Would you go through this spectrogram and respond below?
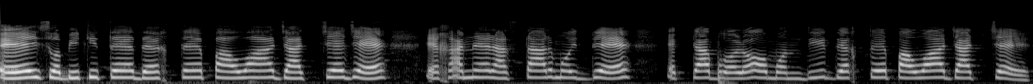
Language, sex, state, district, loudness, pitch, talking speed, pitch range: Bengali, female, Assam, Hailakandi, -18 LUFS, 310 Hz, 85 wpm, 290-320 Hz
